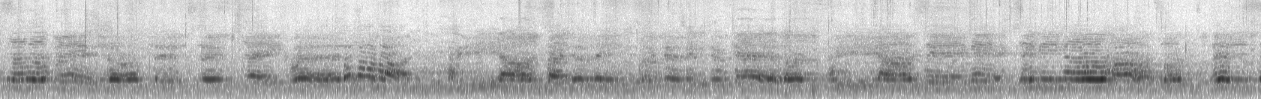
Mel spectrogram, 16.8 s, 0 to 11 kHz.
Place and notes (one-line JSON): {"title": "Occupy Vienna, Heldenplatz", "date": "2011-10-15 12:30:00", "description": "100 people singing together on Heldenplatz.", "latitude": "48.21", "longitude": "16.36", "altitude": "177", "timezone": "Europe/Vienna"}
